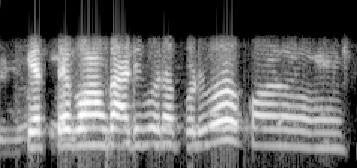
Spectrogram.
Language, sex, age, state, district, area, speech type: Odia, female, 45-60, Odisha, Angul, rural, conversation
